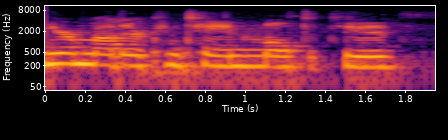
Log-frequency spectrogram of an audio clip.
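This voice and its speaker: A woman playing a blunt, cocky detective with flippant deadpan delivery in an animated comedy table read. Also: medium pitch, normal speed, lo-fi sound, lightly acted.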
